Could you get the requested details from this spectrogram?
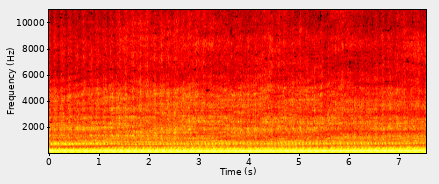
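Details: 2nd-gen Cummins 24-valve diesel with VP44 pump, cold start around 30°F, fuel pressure about 21–22 psi (spec 14–20) before adjustment: uneven chick-chick hiccup near 3.5 per second over the idle; rough cold start, cause suspected, not confirmed.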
